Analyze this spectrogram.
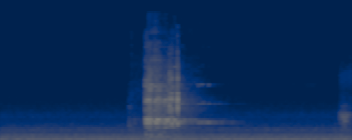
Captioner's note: door opens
